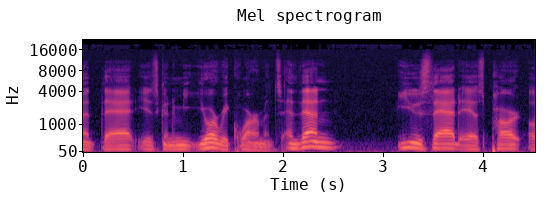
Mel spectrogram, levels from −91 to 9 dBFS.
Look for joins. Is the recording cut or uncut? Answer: uncut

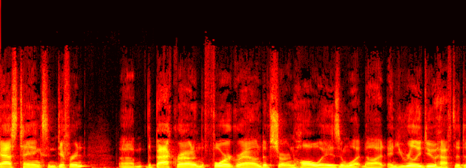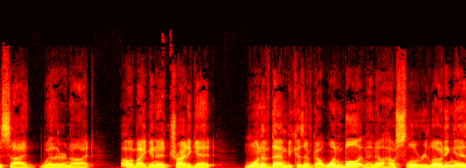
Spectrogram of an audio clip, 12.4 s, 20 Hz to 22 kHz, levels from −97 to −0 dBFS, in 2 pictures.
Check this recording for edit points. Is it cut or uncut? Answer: cut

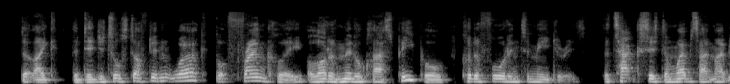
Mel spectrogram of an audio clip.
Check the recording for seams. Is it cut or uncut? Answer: cut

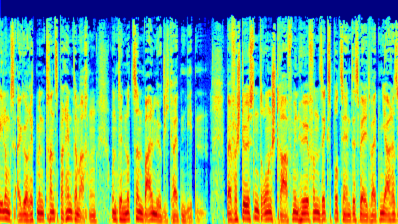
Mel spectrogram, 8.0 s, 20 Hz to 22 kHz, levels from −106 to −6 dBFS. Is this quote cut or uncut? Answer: uncut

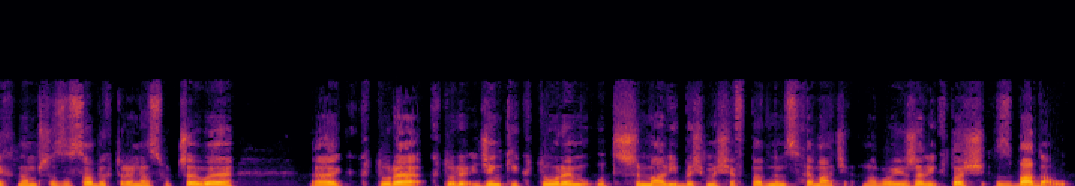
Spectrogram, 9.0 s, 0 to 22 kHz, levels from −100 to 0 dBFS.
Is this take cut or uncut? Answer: cut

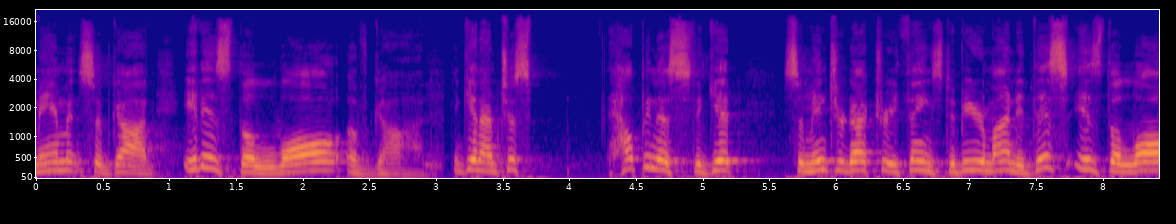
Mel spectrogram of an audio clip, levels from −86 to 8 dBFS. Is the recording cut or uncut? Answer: cut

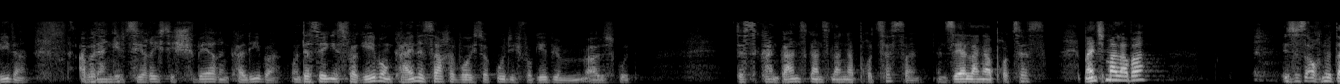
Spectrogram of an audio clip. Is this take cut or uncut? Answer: cut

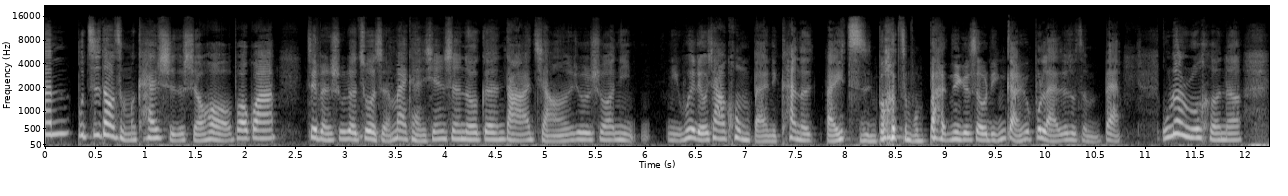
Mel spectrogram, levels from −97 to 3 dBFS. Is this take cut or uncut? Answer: uncut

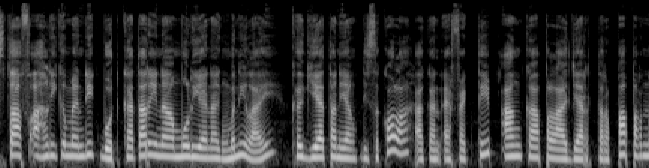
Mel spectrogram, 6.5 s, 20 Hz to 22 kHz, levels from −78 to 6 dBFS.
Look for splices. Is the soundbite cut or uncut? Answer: cut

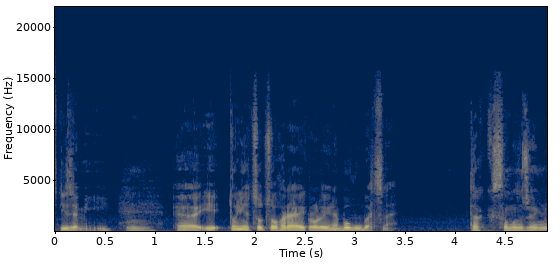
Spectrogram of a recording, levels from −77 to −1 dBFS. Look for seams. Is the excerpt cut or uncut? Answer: cut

